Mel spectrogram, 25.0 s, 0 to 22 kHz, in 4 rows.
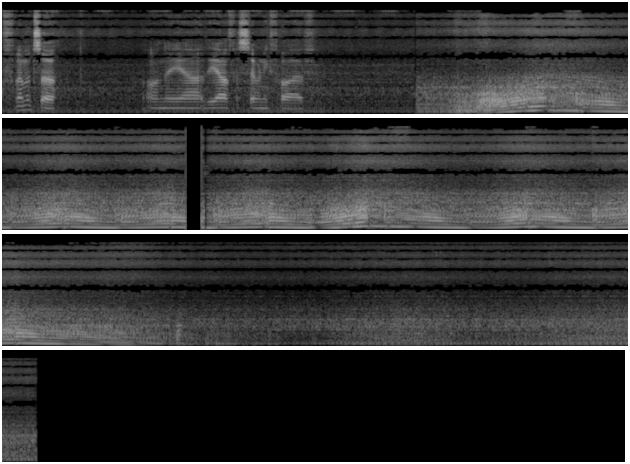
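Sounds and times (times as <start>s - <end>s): car engine revving: 4.2s - 14.9s.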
